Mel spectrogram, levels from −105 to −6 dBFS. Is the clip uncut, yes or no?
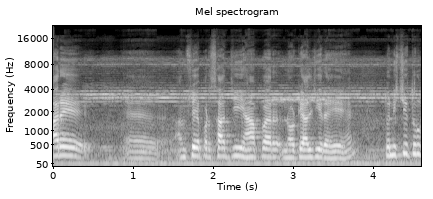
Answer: yes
